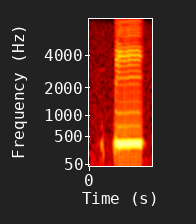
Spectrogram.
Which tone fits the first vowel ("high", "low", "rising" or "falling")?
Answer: high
